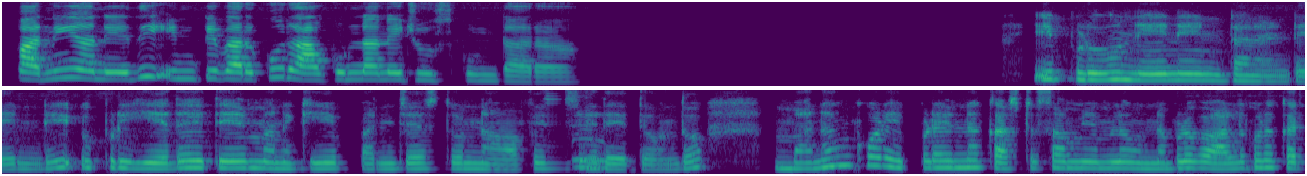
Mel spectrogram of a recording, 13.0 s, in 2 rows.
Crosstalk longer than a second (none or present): none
